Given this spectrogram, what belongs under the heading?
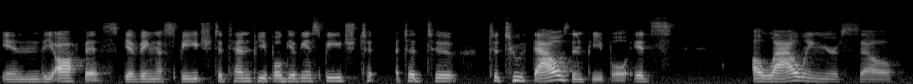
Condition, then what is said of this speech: Stuttering. I am a person that stutters, and that's a part of me.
